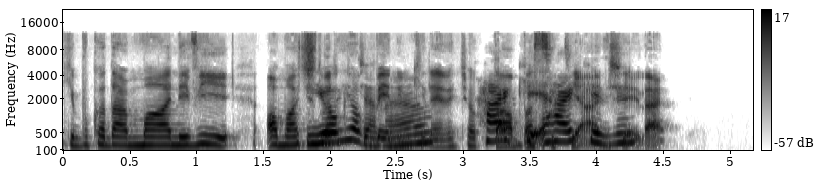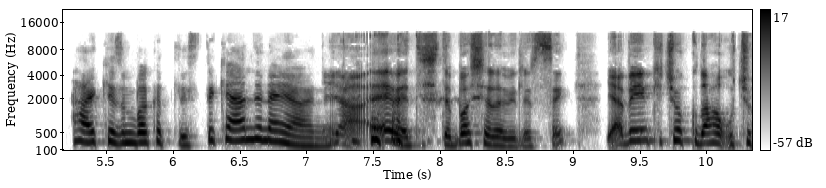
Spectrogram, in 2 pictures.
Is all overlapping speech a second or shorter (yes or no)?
no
